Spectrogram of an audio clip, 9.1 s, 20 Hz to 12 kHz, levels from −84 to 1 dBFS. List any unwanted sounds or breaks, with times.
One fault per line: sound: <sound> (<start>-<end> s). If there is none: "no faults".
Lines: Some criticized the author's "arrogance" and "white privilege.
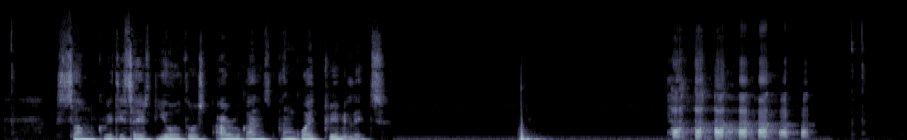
sound: thud (5.2-5.6 s)
sound: laugh (6.7-8.2 s)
